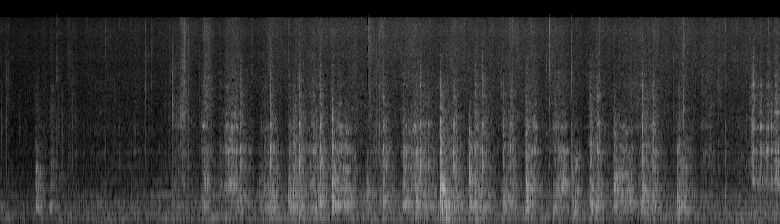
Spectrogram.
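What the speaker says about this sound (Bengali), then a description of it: "আদা বাটাটা দিয়ে ভালো করে মিশিয়ে নেব।" Sabudana upma frying in a pan as ginger paste is mixed in, a busy run of spoon scrapes and stirring strokes over a light sizzle, close and rhythmic, no talk.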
